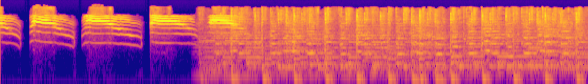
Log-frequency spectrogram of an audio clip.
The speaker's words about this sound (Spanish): Es nuestro gato.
